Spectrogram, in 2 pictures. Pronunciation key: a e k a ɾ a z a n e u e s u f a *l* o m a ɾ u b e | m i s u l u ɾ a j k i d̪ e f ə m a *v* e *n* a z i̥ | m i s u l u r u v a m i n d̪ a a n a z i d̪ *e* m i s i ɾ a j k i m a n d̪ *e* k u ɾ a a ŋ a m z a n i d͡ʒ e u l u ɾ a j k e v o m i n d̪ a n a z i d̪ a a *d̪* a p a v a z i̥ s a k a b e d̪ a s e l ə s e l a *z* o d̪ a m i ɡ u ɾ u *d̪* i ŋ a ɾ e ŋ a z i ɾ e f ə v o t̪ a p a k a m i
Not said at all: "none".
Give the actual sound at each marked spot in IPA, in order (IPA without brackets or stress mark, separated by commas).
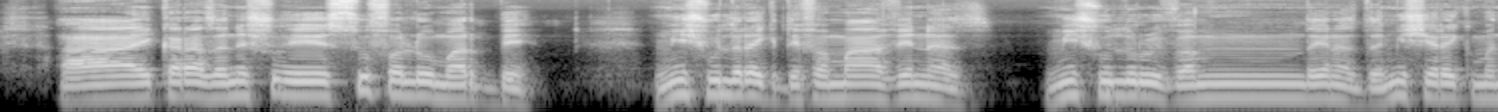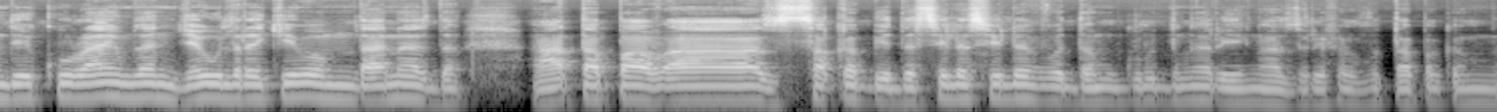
l, v, n, a, e, t̪, v, d̪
